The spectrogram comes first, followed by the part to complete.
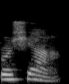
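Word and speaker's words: Rorschach: on the man-to-man scale the nerman res that is pronounced as russia introduced a multi-dimensional test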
